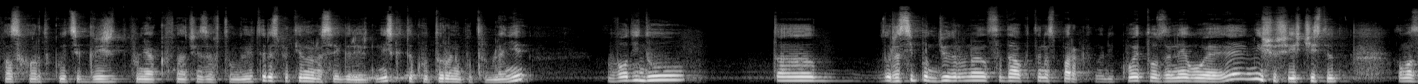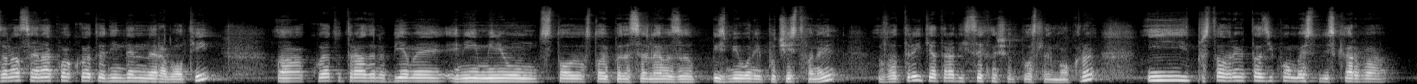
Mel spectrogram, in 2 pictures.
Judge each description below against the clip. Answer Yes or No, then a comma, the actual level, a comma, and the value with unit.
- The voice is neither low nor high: Yes, medium, 150 Hz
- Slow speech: No, fast, 165 wpm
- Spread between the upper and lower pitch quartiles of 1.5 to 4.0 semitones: No, average, 4.4 semitones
